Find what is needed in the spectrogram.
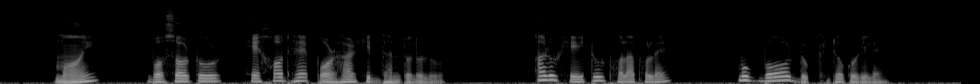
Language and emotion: Assamese, sad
